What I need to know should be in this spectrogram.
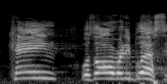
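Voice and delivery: BLESSED shouted out, loud and high; preaching shout. Real, not acted. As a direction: preach it with full force.

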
